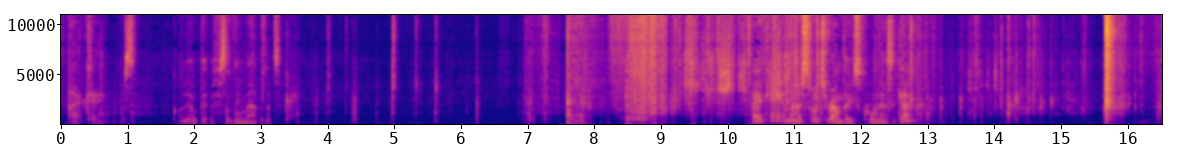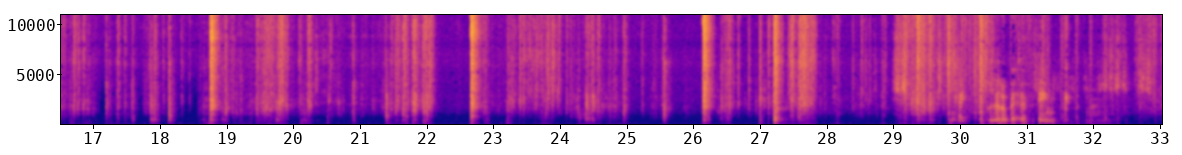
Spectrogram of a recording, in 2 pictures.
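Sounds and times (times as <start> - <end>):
paper rustling: 6.9 - 11.6, 26.4 - 33.0.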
